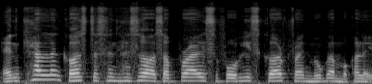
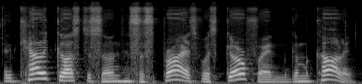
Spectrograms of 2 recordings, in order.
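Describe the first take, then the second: First: Each word is read separately without rhythmic grouping. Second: Words are grouped into a few rhythmic chunks. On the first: The speaker calls it wrong. "한국어 읽듯이 ... 이런 식으로 읽지 않" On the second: The speaker calls it right. "리듬이 느껴지시나요?"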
